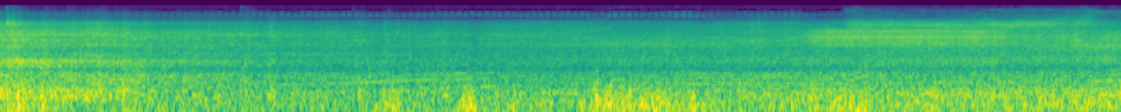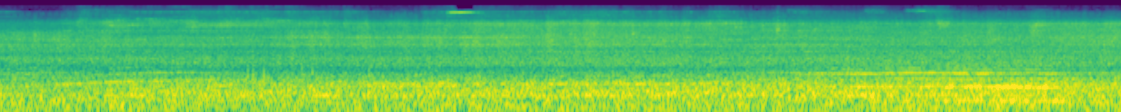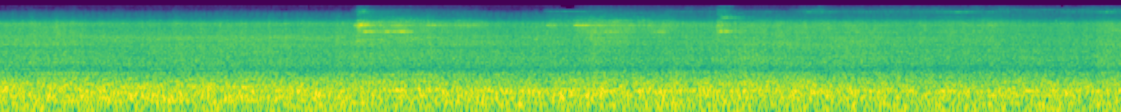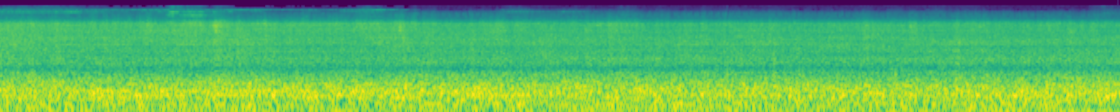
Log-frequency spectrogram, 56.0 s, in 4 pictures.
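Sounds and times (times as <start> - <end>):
train wheels rumbling on rail: 0.0 - 56.0
high wheel squeal: 32.5 - 34.0, 34.8 - 37.6.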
